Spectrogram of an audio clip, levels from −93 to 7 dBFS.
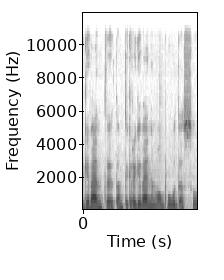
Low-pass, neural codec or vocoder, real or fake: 10.8 kHz; none; real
